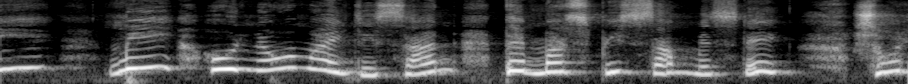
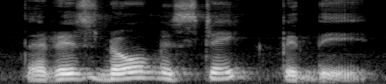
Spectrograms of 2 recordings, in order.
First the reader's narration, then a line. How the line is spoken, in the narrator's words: says, talking softly and calmly in the face of my hysterical outburst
